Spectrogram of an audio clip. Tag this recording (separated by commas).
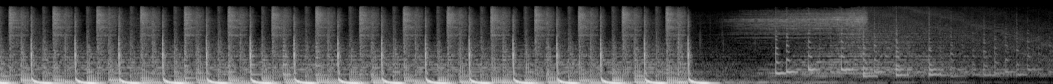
Music, Trance music, Electronic music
